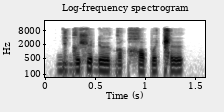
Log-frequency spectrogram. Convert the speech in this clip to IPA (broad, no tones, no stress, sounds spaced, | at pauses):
ɡ i ɡ ə ʃ ɘ ɗ ø ɡ ɔ q χ ɔ p ə ǁ ɘ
